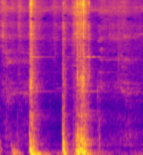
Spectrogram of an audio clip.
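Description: Two dull knocks, a little over half a second apart, as a cast-aluminium intake manifold is handled and set against the wooden workbench.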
